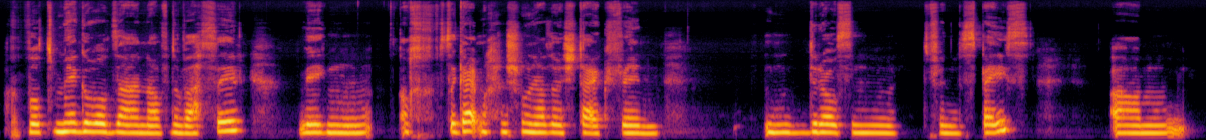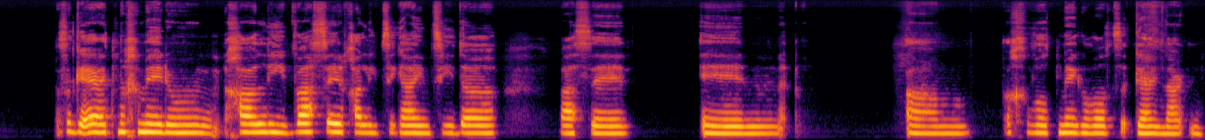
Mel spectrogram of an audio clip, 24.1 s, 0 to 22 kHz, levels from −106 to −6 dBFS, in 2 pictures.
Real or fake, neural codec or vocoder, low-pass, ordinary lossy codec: real; none; none; none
